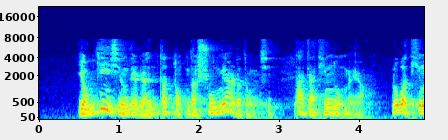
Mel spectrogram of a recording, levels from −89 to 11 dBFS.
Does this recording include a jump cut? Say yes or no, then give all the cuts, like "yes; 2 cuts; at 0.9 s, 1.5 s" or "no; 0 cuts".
yes; 1 cut; at 3.2 s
